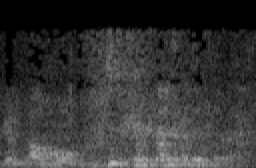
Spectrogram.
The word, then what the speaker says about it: gnomes: far as I know he was the only one that ever pronounced the G in gnomes we call them the Gnomes of Zur if you complain no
